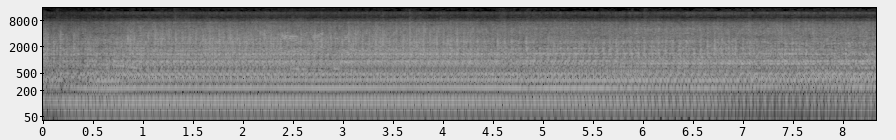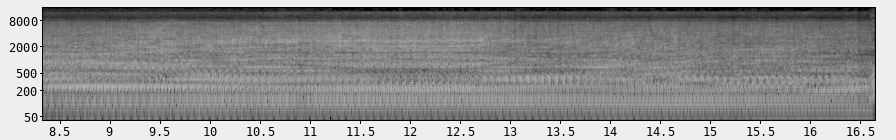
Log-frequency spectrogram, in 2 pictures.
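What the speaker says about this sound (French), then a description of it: "Waouh, c'est un moteur bruyant." A 420 hp Ford Mustang GT with a loud exhaust idles steadily up close, a deep, even rumble that holds for the whole stretch with a slight swell midway.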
